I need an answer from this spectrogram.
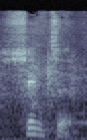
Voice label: "sentu", minamiyamagata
